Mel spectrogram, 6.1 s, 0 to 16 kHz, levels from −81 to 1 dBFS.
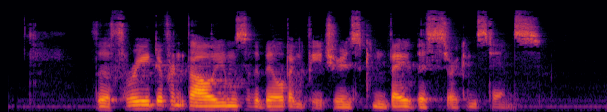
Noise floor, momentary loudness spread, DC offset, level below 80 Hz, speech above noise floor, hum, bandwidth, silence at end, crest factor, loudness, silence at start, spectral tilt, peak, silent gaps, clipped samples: -57 dBFS; 9 LU; under 0.1%; -66 dBFS; 33 dB; none; 11.5 kHz; 0.65 s; 22 dB; -24 LUFS; 0.3 s; -3.5 dB/octave; -4 dBFS; none; under 0.1%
